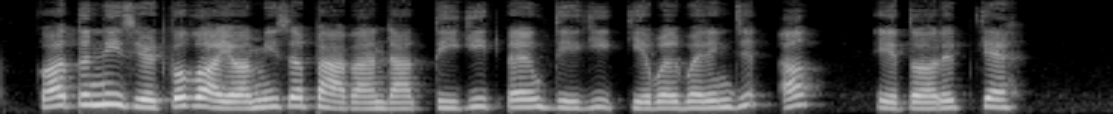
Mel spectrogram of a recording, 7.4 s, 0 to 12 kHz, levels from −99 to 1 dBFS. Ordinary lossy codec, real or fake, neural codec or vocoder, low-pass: none; fake; codec, 24 kHz, 0.9 kbps, WavTokenizer, medium speech release version 1; none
